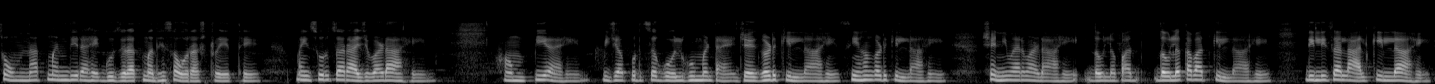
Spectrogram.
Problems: constant background noise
